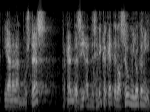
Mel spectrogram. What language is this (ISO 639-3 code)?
cat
